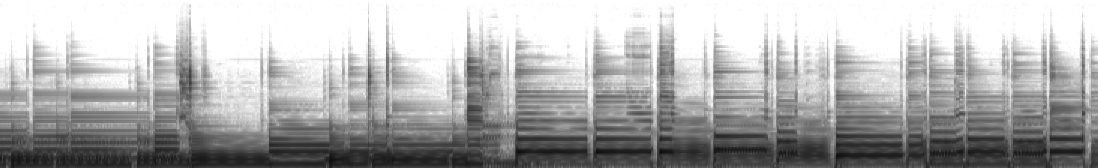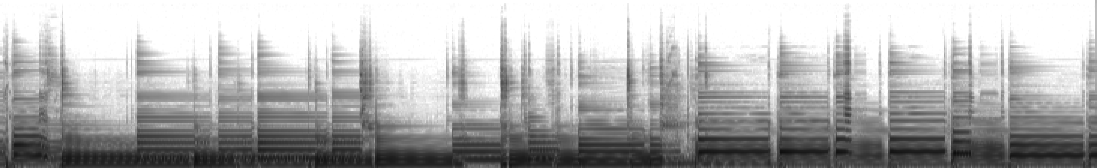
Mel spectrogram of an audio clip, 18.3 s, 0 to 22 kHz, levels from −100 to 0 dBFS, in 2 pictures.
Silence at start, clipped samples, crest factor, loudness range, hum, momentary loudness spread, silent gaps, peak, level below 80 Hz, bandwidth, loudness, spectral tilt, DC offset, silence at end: 0 s; under 0.1%; 14 dB; 0 LU; none; 2 LU; none; 0 dBFS; -22 dBFS; 7.8 kHz; -14 LUFS; -9 dB/octave; under 0.1%; 0 s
